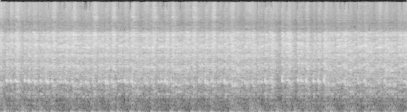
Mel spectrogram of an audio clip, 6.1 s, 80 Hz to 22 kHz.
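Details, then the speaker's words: Yamaha Grizzly 660 ATV that ran when parked, now cranks but won't start despite spark, fuel, fresh battery and a clean carb: steady starter churning with even compression pulses, never firing. Owner suspects low compression. "uh yeah pretty much so far just crank no start she turns on fine she goes into gear fine"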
